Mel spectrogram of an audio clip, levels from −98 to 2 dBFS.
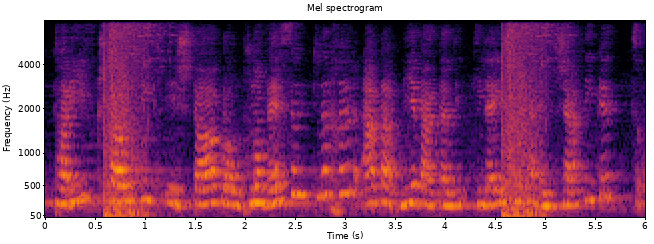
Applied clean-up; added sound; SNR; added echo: none; Glass; 6 dB; reverberation time 0.2 s.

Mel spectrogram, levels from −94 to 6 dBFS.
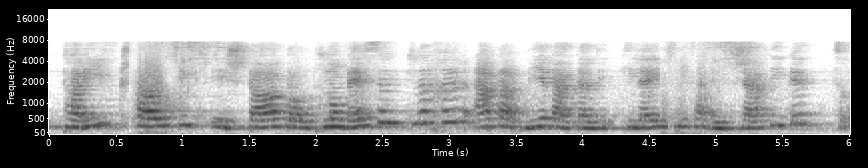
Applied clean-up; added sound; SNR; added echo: neural separator model SepFormer DNS4.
